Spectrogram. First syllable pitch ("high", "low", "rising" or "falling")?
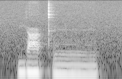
high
